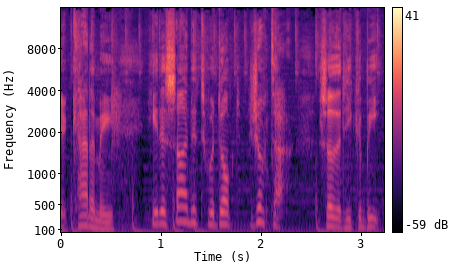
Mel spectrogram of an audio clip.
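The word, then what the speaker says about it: Jota: he decided to adopt jot so that he could be easily distinguished what does jot mean it's the Portuguese pronunciation of the letter J and the J of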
